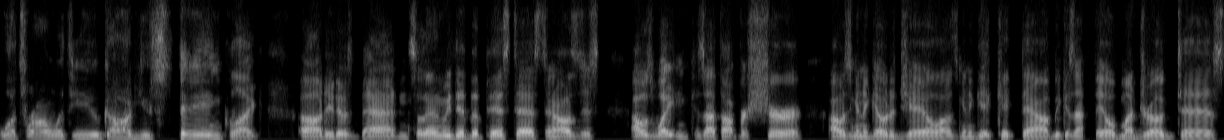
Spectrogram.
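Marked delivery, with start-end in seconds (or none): 0.0-2.3 mock screaming, high-pitched and scolding. Retelling how they came over to the speaker, imitating someone screaming. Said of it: "start screaming at me like".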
